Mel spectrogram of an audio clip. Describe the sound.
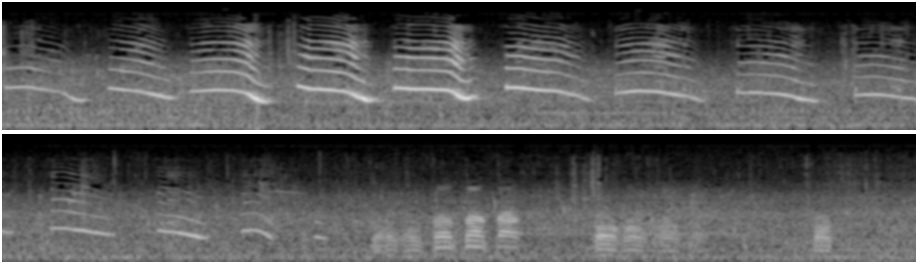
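A pianist imitates gull calls with the voice: a run of about a dozen loud, descending, wailing cries in steady rhythm, then a burst of shorter, choppier yelping notes.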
